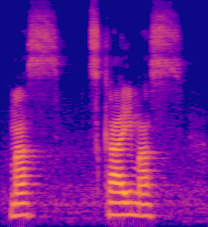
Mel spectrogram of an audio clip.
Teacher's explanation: No final do mas, o u também não é pronunciado · Term: U mudo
